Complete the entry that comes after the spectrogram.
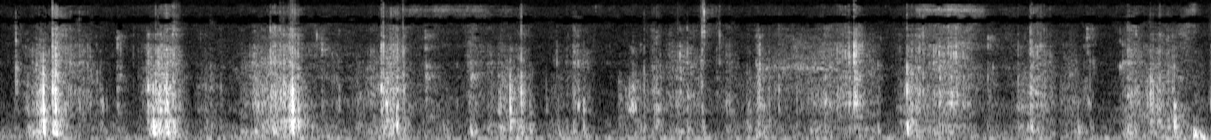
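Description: Crunching of candy-coated, pretzel-filled white chocolate M&M's being chewed, a crisp crunch about every half second, quieter toward the end.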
